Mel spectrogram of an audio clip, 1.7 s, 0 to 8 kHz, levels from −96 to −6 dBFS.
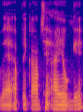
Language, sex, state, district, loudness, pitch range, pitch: Hindi, male, Uttar Pradesh, Hamirpur, -35 LUFS, 100-105 Hz, 100 Hz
